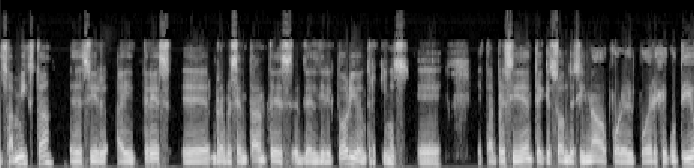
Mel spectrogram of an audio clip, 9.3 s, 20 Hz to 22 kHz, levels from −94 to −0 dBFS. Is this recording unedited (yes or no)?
no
